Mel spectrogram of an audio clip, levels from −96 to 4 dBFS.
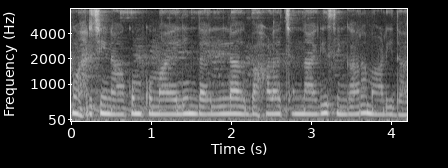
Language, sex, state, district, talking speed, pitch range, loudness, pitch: Kannada, female, Karnataka, Raichur, 115 wpm, 195-205 Hz, -20 LUFS, 200 Hz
